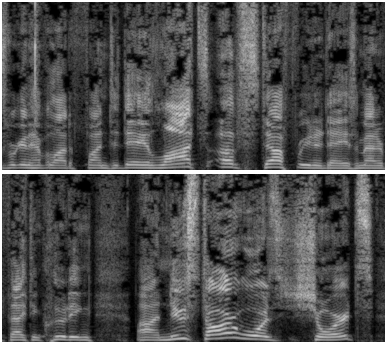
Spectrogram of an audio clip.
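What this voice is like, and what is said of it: Cracky, nasal cold-affected voice. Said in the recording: “got a little bit of a cold, so if my voice sounds even more cracky today or a little nasally”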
